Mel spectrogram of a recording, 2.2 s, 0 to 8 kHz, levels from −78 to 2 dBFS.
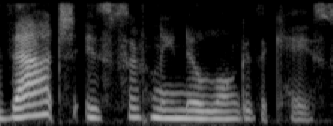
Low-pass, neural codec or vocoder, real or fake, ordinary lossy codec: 7.2 kHz; none; real; Opus, 64 kbps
